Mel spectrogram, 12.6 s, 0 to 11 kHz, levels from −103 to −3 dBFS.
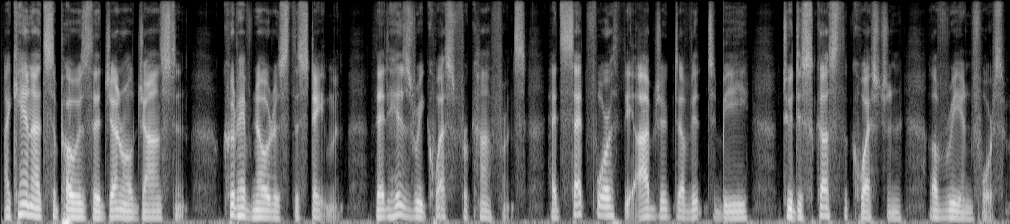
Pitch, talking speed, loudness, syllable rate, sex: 105 Hz, 150 wpm, -21 LUFS, 4.8 syllables/s, male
